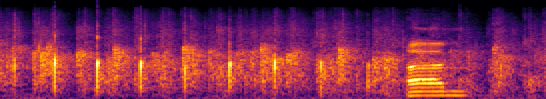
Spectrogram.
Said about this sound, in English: NFC has won. Let's give a round of applause to Mr. NFC.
